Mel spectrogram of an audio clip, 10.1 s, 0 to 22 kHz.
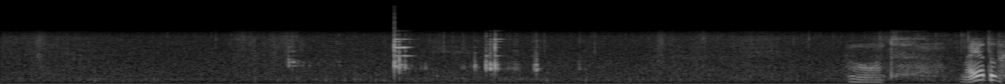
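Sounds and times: metal pot clanking: 0:03.9 - 0:05.4
light metal clinks and taps: 0:03.9 - 0:05.9.

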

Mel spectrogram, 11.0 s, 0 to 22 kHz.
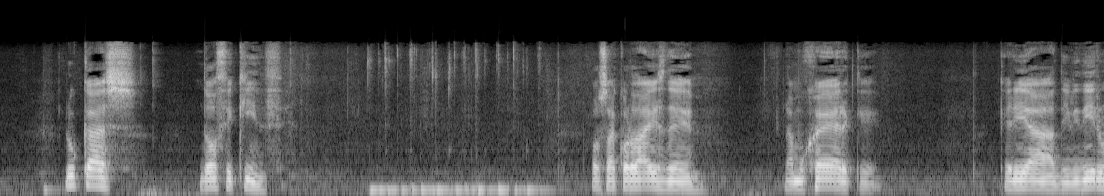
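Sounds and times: low steady hum: 0:02.9 - 0:11.0
keyboard typing clicks: 0:03.6 - 0:05.6.

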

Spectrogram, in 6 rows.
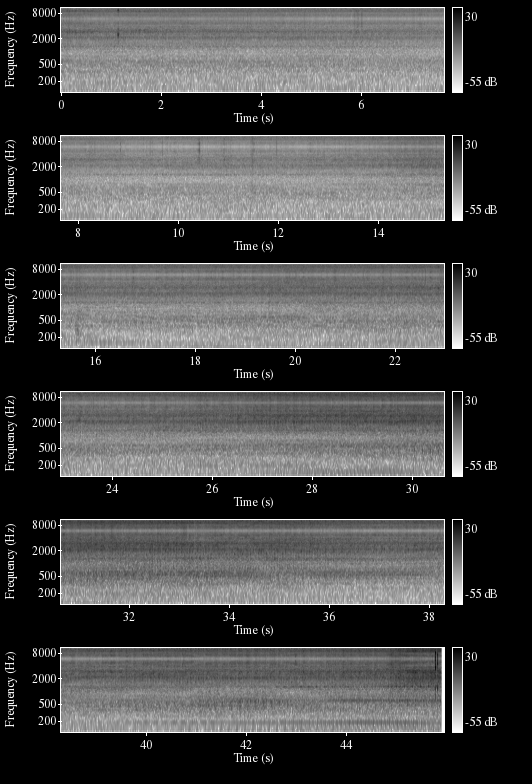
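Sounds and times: truck diesel engine idling: 0:00.0 - 0:45.9.

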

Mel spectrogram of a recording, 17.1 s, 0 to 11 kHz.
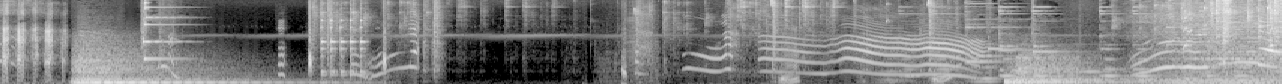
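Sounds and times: cartoon girl crying: 0:08.5 - 0:13.4, 0:15.0 - 0:17.0.

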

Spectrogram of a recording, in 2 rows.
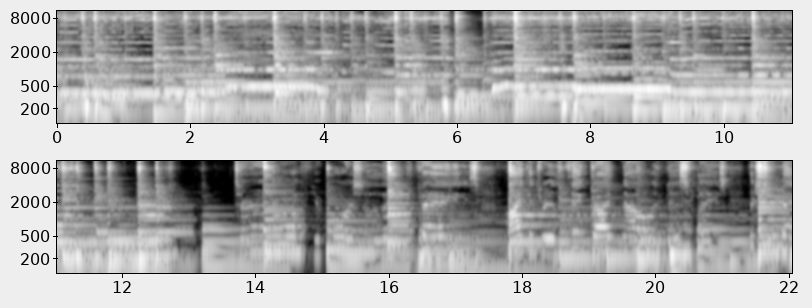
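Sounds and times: violin melody: 0:00.0 - 0:12.0
acoustic guitar strumming: 0:00.0 - 0:22.0.

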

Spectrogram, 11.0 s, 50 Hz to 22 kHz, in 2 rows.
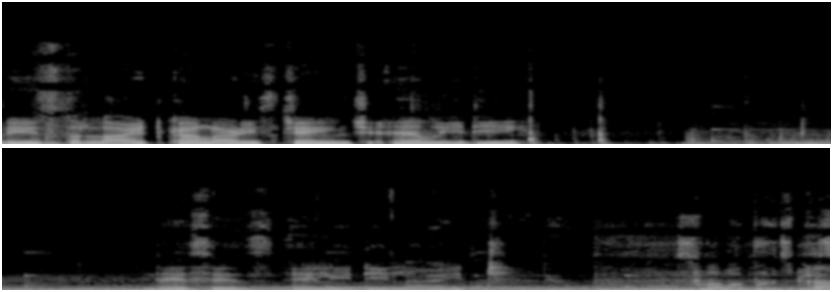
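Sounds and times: low hum in car cabin: 0:00.0 - 0:11.0.

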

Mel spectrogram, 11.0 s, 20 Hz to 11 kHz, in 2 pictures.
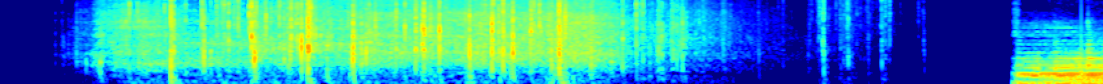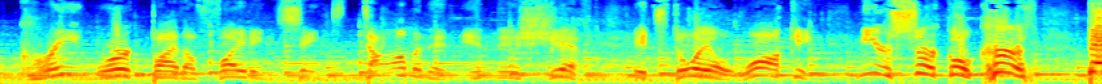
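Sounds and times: crackling rustling sound effect: 0:00.3 - 0:04.7.

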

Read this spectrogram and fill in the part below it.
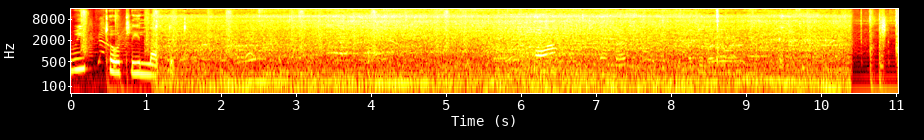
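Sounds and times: low traffic rumble: 0:00.6 - 0:10.5
faint voices talking: 0:01.1 - 0:10.4.

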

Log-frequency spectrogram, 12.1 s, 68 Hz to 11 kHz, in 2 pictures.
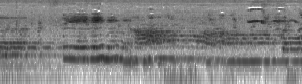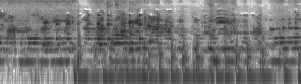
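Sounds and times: voices singing devotional chant: 0:00.0 - 0:12.0.

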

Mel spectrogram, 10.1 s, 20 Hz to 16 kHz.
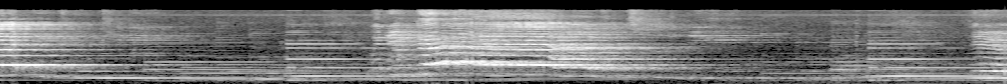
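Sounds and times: woman singing: 0:00.0 - 0:02.2, 0:03.7 - 0:08.3, 0:09.6 - 0:10.0
acoustic guitar: 0:00.0 - 0:10.0.

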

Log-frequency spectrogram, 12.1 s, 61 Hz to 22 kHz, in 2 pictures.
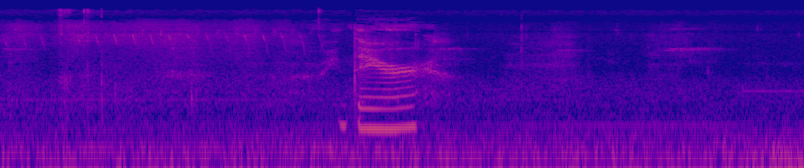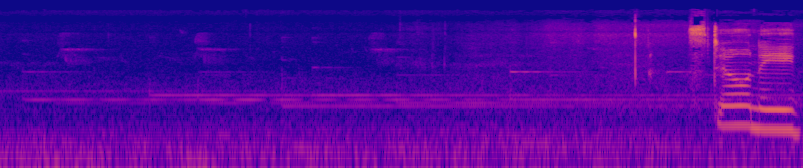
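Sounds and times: faint chime ringing: 0:04.9 - 0:12.0.

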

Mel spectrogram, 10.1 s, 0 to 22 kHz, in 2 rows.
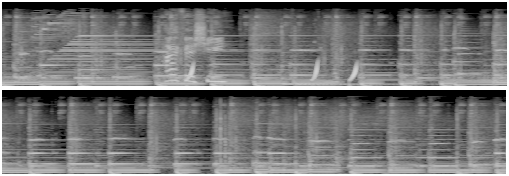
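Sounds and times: cheerful children's music: 0:00.0 - 0:10.0.

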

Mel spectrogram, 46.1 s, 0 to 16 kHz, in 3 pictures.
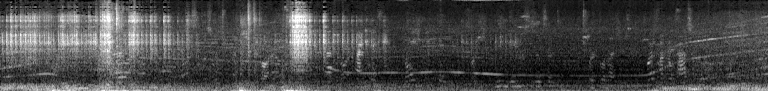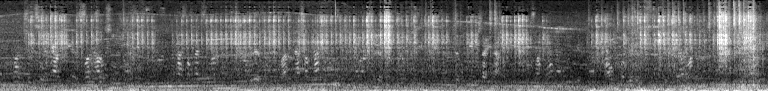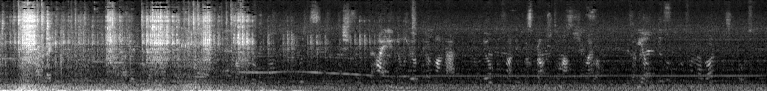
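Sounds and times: bus panels rattling: 0:00.0 - 0:10.5, 0:15.2 - 0:42.7
bus engine rumbling: 0:00.0 - 0:46.0.

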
